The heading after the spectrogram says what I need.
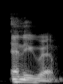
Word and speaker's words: Enneagram: Am I saying it right? Yes, you are. Or is it Enneagram? Enneagram. How did you say it? Enneagram. Yes, I think, yeah. I don't think it's Enneagram. It's Enneagram. Okay. Enneagram. So accent on the first syllable.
